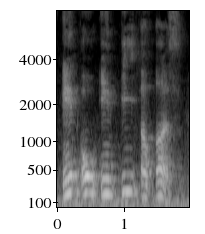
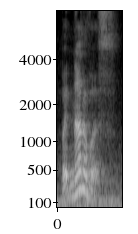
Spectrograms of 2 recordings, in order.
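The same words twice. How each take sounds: First: "N O N E" spelled letter by letter, slow; spelled out for emphasis. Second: Said in the usual way. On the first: Shown as a demonstration. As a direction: spell out N O N E slowly to drive it home.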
